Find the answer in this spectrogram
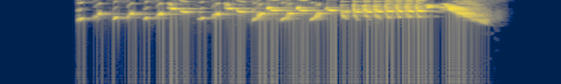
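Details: Goldfinch song phrase meant for tutoring young birds: rapid high tinkling notes that quicken into a dense buzzy trill and end on a harsh descending rasp, no background noise.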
